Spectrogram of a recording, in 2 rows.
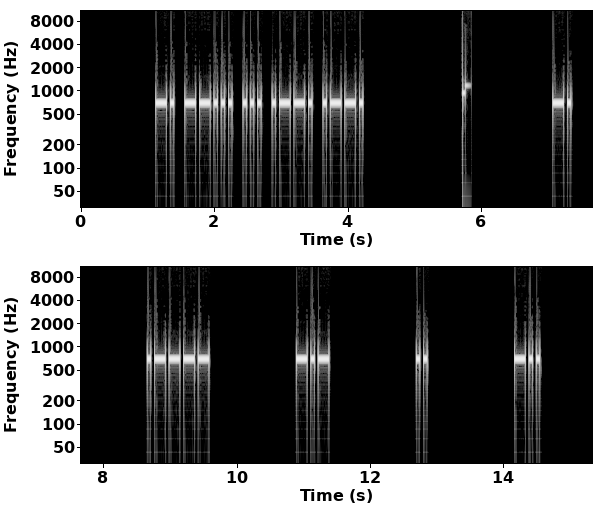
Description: Morse code, heard as a keyed tone, about 22 wpm, spaced as for 9 wpm, 700 Hz. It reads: N7SPP N1KID
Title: USA Call Signs - 5 Characters - 8x Character Spacing - 22wpm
